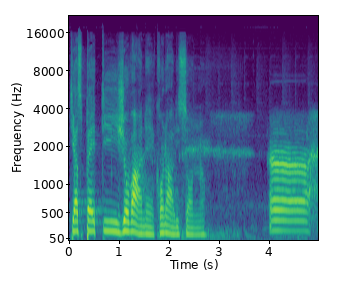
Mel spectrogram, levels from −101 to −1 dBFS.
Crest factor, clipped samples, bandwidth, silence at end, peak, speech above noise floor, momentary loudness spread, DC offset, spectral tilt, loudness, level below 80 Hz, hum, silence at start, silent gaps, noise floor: 18 dB; under 0.1%; 15.5 kHz; 0 s; -4 dBFS; 33 dB; 12 LU; under 0.1%; -6 dB/octave; -20 LUFS; -46 dBFS; none; 0.05 s; none; -53 dBFS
